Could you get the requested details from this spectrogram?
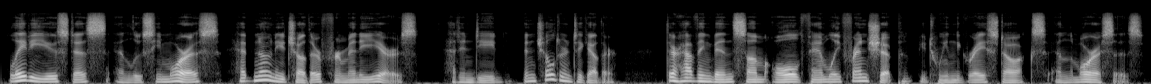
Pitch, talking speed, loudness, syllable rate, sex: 120 Hz, 145 wpm, -18 LUFS, 4.8 syllables/s, male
